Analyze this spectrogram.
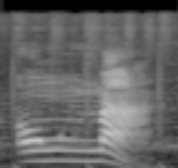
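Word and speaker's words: on a: Kemudian ini ongna. Ongna. Jadi on berbunyi ong, tapi n-nya masih disambung ke a-nya.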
